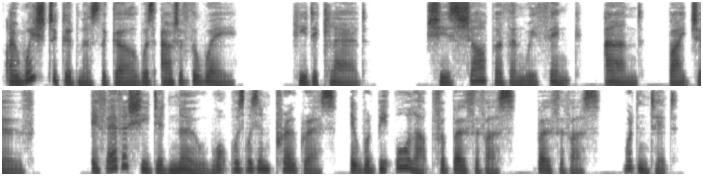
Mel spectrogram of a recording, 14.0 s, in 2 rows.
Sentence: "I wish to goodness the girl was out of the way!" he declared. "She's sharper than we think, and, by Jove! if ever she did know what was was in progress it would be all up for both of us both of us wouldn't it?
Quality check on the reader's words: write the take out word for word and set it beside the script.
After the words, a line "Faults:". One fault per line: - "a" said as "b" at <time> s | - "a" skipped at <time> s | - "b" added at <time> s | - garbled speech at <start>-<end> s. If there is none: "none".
"I wish to goodness the girl was out of the way!" he declared. "She's sharper than we think, and, by Jove! if ever she did know what was was in progress it would be all up for both of us both of us wouldn't it?
Faults:
none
